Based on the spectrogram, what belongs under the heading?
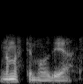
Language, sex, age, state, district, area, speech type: Sanskrit, male, 18-30, Karnataka, Chikkamagaluru, rural, conversation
